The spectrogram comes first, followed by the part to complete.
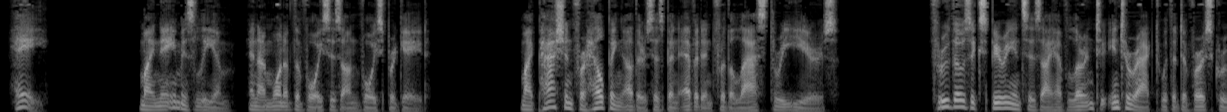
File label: English Canada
